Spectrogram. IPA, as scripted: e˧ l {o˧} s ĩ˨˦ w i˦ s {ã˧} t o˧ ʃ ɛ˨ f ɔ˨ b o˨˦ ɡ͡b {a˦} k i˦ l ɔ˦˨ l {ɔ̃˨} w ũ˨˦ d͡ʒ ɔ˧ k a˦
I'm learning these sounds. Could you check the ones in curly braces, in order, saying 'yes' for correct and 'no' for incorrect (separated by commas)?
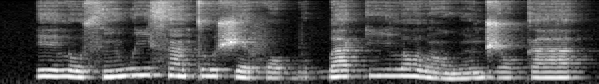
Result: no, yes, yes, yes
